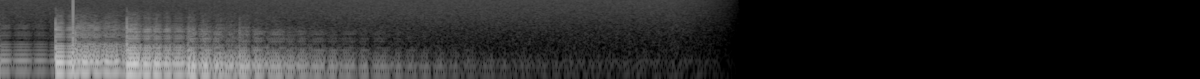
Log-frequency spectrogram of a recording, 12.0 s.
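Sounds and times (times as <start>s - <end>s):
Microfreak cello cloud engine synth: 0.0s - 4.8s.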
